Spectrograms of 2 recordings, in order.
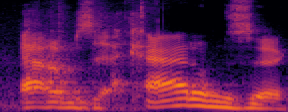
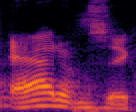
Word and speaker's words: Adamczyk: Is it Adamczyk? It's good enough for me. How do you say it? Adamczyk. That's how my dad says it, so that's how I say it. All right, Adamczyk.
